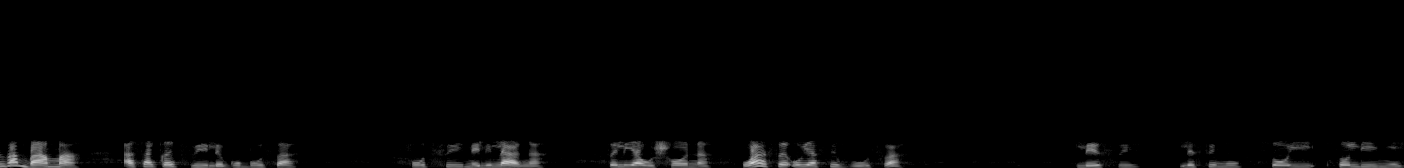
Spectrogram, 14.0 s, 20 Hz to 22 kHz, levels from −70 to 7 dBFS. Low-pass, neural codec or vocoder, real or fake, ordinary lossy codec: 3.6 kHz; autoencoder, 48 kHz, 128 numbers a frame, DAC-VAE, trained on Japanese speech; fake; none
